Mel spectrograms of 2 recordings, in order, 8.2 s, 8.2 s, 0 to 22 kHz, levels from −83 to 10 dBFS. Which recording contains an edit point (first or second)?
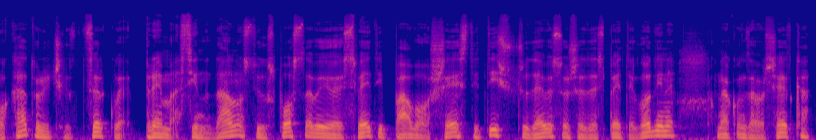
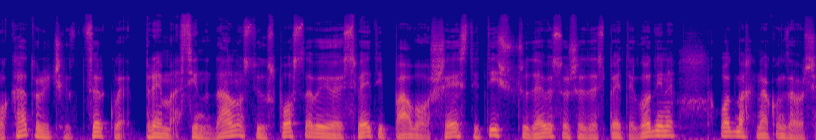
first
